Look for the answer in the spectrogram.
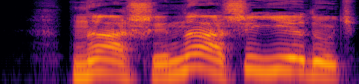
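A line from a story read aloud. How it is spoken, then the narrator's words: Joyful yell. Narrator (Russian): радостно завопил рязанец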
